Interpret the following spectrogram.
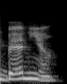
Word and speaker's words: بينية: बय्यना और तवस्सुत ये बैनिया ठीक है बैनिया कहते हैं बैन ठीक है इसको मैं लिखती हूँ इसको बोलने का प्रोनाउंसिएशन बैनिया बैनिया बैनिया बैनिया बैनिया बैनिया ठीक है बैनिया ये बोलना मुश्किल है कि हम मुतवस्सित कहते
